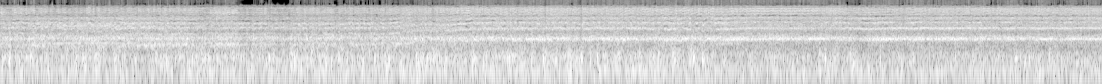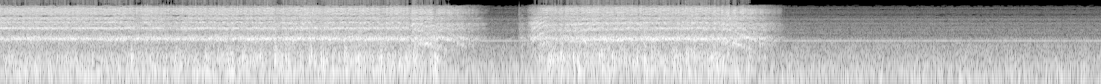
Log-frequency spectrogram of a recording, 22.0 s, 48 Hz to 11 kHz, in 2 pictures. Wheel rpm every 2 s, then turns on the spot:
160, 160, 210, 230, 230, 230, 230, 160, 150, 40, 0.
none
